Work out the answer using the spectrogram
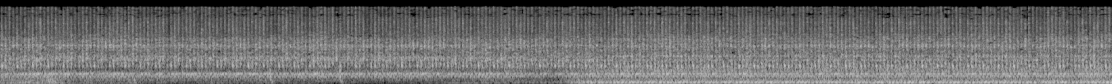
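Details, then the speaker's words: Isuzu Panther LS automatic diesel, 4th engine failure in 7 months, morning start. RPM raised to stop stalling, oil filler cap opened, exhaust smoking. Harsh uneven knocking about 2 per second over raised idle. "ini bus-busnya tidak konsisten ya jadi seperti ada satu kali satu kali itu ya tidak rata terus"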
